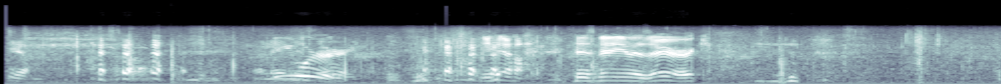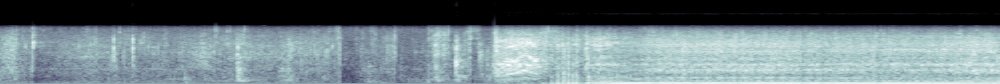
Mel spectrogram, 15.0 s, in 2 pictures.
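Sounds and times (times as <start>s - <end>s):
car engine starting and idling: 11.2s - 15.0s.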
